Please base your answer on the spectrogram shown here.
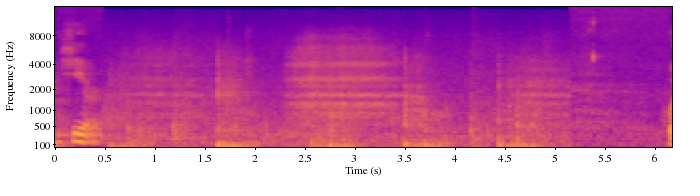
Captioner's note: footsteps tapping; heavy breathing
